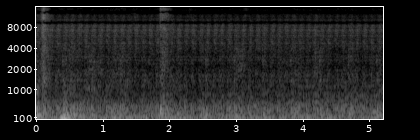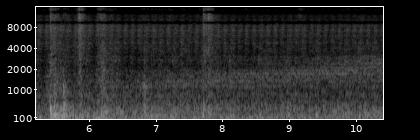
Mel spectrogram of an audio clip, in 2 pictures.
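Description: Feet thudding and scuffing on a thin exercise mat over carpet as a person jumps the feet in and out from a plank. The loudest dull thumps come just after the start and about five and a half seconds in, with lighter scuffs between.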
